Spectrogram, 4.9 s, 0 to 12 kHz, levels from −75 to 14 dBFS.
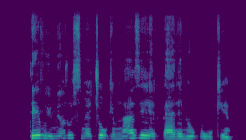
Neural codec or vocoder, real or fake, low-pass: none; real; 10.8 kHz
